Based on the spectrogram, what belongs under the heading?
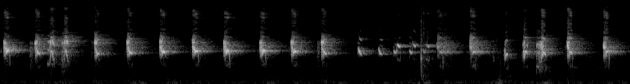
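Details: Male sooty-headed bulbul from Indonesia calling a rival; clear, bubbly, fluty notes repeated about three times a second in a steady run, with a brief burst of quicker chattering phrases midway.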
